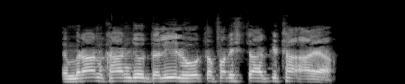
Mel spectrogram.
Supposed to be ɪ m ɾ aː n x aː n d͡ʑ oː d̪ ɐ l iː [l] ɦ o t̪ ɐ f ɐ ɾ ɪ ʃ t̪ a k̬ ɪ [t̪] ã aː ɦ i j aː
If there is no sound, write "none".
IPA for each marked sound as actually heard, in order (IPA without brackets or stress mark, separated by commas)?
l, t̪ʰ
